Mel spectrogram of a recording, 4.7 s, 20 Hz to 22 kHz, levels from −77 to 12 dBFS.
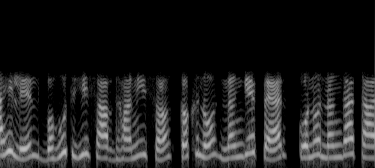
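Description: The speech passed through an AMR narrowband mobile codec running at a very low bitrate, with heavy coding damage that fits a 6.7 kbps mode. The coder rebuilds the voice from a vocal-tract model driven by a few pulses per 5 ms subframe, discarding fine detail. Across the whole recording the band is confined to about 250 Hz to 3.5 kHz, so the speech sounds thin and boxed-in, with a buzzy, synthetic edge.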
